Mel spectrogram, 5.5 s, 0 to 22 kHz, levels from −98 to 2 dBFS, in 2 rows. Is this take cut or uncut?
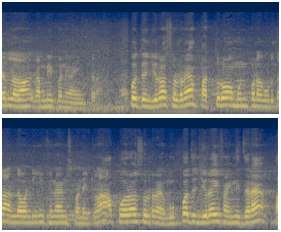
cut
